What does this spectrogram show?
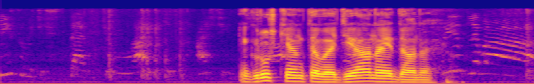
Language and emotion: Russian, neutral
